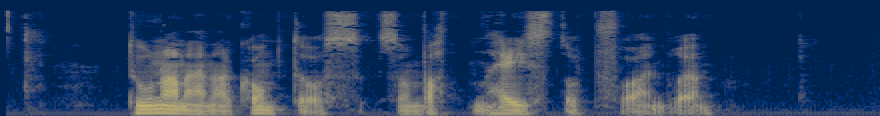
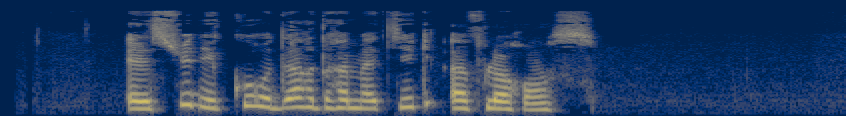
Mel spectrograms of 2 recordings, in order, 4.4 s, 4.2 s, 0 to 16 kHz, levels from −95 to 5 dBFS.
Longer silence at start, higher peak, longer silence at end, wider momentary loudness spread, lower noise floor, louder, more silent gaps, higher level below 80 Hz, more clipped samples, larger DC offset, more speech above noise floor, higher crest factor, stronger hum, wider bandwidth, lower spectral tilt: about the same, 0.65 s vs 0.65 s; about the same, -4 dBFS vs -6 dBFS; second, 0.85 s vs 1.25 s; first, 13 LU vs 8 LU; about the same, -68 dBFS vs -70 dBFS; second, -28 LUFS vs -23 LUFS; neither; first, -48 dBFS vs -80 dBFS; neither; neither; second, 41 dB vs 48 dB; first, 24 dB vs 18 dB; first, 50 Hz at -50 dBFS vs none; about the same, 11.5 kHz vs 11.5 kHz; first, -5.5 dB/octave vs -4 dB/octave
